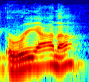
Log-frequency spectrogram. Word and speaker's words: Rihanna: Rihanna. That's how she pronounces her name.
